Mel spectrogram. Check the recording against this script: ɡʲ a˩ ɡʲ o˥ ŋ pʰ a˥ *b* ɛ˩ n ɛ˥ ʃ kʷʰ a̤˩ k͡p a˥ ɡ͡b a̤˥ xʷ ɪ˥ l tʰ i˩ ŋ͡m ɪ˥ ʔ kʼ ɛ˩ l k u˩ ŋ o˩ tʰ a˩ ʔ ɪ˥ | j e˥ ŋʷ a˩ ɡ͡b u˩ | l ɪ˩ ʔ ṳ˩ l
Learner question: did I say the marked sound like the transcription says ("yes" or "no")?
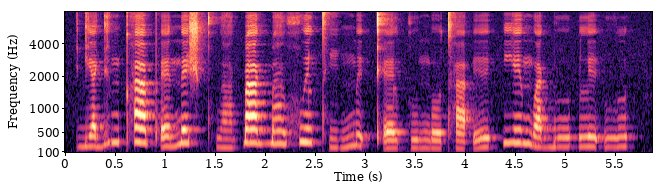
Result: no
